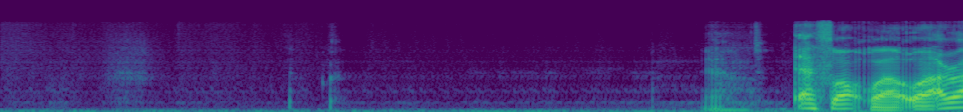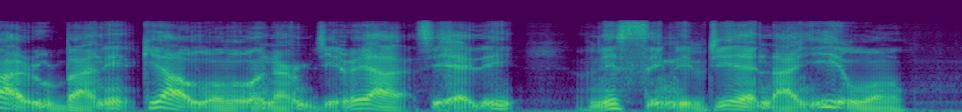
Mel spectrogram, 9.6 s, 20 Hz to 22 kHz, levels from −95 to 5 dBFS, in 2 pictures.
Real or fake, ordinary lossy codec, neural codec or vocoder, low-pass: fake; none; autoencoder, 22.05 kHz, a latent of 192 numbers a frame, VITS, trained on many speakers; 9.9 kHz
